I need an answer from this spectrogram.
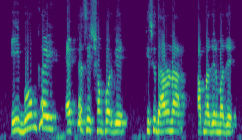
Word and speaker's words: ব্রঙ্কাইএক্টাসিস: উচ্চারণটা আমি আবার বলছি, ব্রঙ্কাইএক্টাসিস। উচ্চারণটা এভাবে হবে, আমি আবার বলছি, ব্রঙ্কাইএক্টাসিস।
